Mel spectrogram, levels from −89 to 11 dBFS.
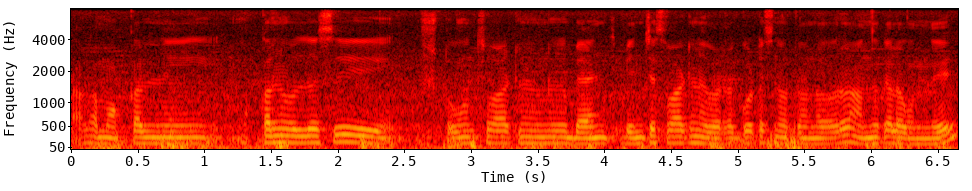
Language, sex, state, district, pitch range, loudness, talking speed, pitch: Telugu, male, Andhra Pradesh, Krishna, 125-135 Hz, -32 LUFS, 90 wpm, 130 Hz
